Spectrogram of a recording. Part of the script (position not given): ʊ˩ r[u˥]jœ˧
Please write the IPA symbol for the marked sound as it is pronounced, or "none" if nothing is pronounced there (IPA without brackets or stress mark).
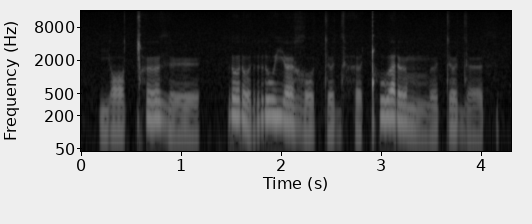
u˥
